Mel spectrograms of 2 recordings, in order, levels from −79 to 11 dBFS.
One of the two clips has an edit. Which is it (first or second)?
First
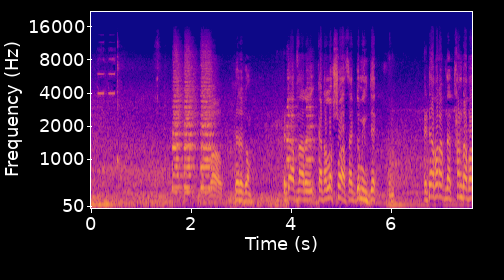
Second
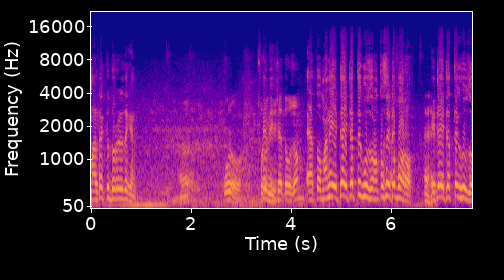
first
